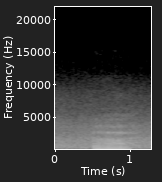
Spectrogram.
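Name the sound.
flowing stream water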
